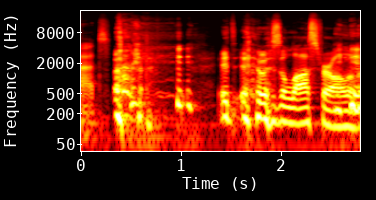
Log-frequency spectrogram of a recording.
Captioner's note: laughing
